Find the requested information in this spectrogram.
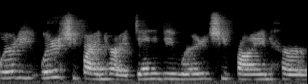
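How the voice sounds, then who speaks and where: A woman with an American accent speaks in a raised, projected voice at a high pitch, with ordinary pitch variation. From southwest Michigan, US Midwest. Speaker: novelist. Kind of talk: interview.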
